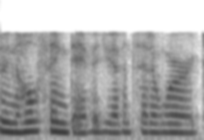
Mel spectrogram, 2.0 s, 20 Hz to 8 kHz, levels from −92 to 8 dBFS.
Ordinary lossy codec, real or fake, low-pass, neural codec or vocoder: AAC, 16 kbps; real; 7.2 kHz; none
